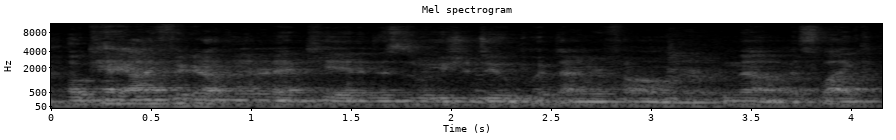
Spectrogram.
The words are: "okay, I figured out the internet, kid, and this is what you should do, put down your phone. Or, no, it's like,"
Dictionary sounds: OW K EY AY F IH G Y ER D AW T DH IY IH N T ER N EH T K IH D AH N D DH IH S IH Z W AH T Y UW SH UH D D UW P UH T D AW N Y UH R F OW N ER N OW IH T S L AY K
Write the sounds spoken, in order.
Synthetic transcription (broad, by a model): OW K EY AY F IH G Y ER AW T DH IY IH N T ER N EH T K IH D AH N DH IH S IH Z W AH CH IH SH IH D D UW P UH T D AW N Y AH R F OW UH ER N OW IH T S L AY K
